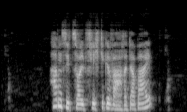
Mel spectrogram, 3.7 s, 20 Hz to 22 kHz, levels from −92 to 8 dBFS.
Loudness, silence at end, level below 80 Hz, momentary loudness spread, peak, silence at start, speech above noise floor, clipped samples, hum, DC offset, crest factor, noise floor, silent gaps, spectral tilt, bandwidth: -16 LUFS; 0.35 s; -56 dBFS; 6 LU; -2 dBFS; 1 s; 55 dB; under 0.1%; none; under 0.1%; 16 dB; -71 dBFS; none; -3.5 dB/octave; 9.6 kHz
